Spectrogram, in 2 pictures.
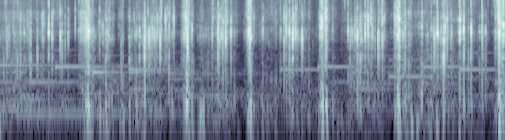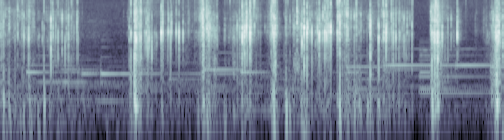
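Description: Dried plaster clay shell cracking and crumbling as it is squeezed and bent by hand: a dense run of crisp cracks with a brief pause a little past halfway. Piano background music plays underneath.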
